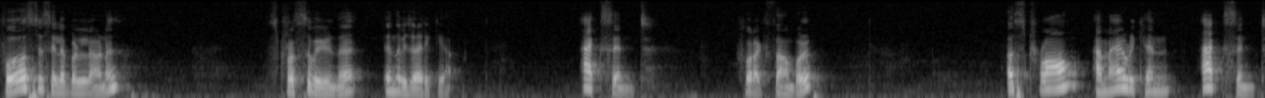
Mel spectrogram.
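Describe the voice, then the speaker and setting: A woman with a Malayali accent teaches pronunciation at an unhurried, careful pace, her voice sitting on the lower side. She says words over and over to show where the stress falls. The recording sounds dull and lo-fi. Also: very animated. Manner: slow and deliberate, repeating words to show stress. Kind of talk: pronunciation lesson.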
